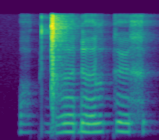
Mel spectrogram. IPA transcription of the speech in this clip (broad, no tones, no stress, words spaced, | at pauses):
ɔ̤kɡ͡ǀəːɗəlkøx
